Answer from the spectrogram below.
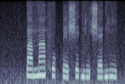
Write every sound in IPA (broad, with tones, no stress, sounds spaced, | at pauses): k͡p a˦ m ã˦ f o˧ k͡p e˨ ʃ e˧ ɡ ĩ˨ ʃ ɛ˨˦ ɡ ĩ˦˨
